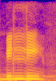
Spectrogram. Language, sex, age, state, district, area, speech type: Hindi, female, 18-30, Uttar Pradesh, Azamgarh, rural, read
